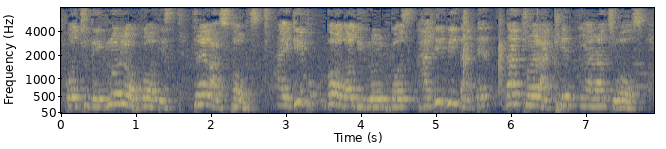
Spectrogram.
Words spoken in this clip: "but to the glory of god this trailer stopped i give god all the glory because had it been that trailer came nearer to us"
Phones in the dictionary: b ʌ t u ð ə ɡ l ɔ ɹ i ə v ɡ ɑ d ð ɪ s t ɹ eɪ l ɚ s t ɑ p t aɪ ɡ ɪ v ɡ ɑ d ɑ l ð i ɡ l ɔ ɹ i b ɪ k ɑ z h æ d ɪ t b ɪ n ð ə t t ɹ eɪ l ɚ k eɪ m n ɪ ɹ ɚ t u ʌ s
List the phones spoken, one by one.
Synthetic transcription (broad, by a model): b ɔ t u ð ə ɡ l ɔ ɹ i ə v ɡ ɑ d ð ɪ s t ɹ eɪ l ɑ s t ɑ p t aɪ ɡ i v ɡ ɑ d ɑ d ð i ɡ l ɔ ɹ i b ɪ k ɑ s h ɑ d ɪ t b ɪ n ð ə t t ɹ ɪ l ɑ k eɪ m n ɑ ɹ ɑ t u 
